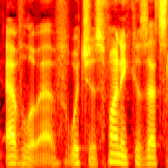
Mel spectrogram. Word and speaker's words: Evloev: Bruce Buffer was saying Evlov, which is funny cuz that's like if you read the name that's exactly what it looks like it would be pronounced.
